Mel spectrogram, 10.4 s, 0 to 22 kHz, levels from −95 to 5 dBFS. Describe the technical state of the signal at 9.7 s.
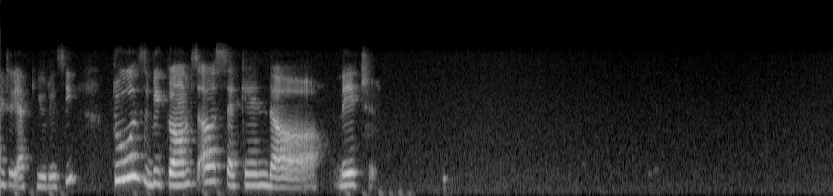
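At 9.7 s the speech is intact, with no fault present, and the sound simply carries the normal band limit of the call path, with nothing above about 8 kHz.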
